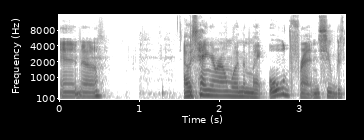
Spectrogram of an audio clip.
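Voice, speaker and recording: Speaking with an American accent, a woman talks at a fairly quick pace with vocal fry. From Maine, US. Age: 50s. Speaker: interview guest sharing life story. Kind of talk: casual interview chat.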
